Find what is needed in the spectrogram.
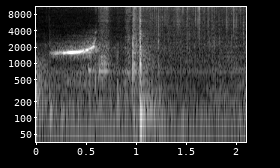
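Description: Pancake batter sizzling quietly in an oiled nonstick frying pan, with scattered small crackles. About half a second in, a short, rising whistle-like squeak.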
